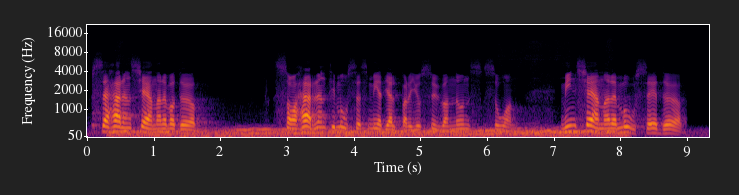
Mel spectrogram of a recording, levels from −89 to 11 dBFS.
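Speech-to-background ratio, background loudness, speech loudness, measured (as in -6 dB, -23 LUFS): 8.5 dB, -31.5 LUFS, -23.0 LUFS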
